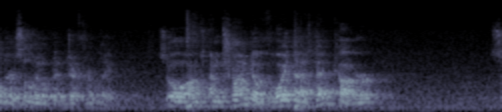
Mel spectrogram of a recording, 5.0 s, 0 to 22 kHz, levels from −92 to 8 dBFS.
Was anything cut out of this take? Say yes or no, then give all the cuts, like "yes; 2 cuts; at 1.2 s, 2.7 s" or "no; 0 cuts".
no; 0 cuts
